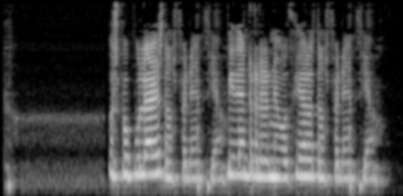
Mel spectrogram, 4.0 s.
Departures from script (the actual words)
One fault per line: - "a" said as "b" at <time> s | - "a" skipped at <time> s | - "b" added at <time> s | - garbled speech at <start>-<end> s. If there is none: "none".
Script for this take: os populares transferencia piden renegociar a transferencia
none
